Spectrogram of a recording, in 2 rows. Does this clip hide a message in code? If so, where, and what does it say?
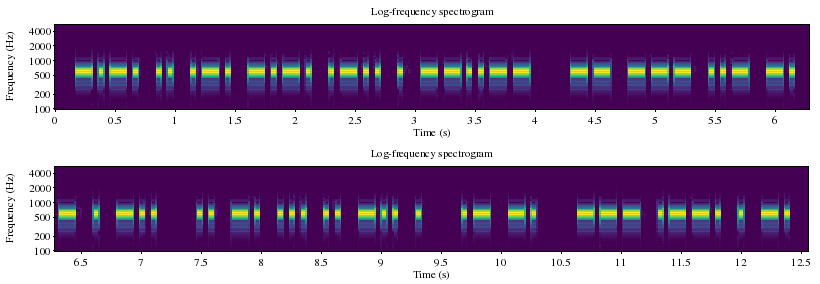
Yes: Morse code from 0.2 to 12.4 s, heard as a keyed tone, about 25 wpm, 600 Hz. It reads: CIRCLE, MOUNTED INSIDE AN OPEN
